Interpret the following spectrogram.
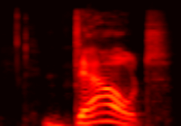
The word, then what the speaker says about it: doubt: The B is silent.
